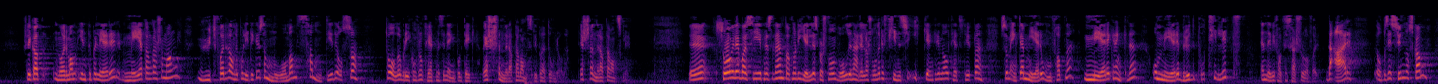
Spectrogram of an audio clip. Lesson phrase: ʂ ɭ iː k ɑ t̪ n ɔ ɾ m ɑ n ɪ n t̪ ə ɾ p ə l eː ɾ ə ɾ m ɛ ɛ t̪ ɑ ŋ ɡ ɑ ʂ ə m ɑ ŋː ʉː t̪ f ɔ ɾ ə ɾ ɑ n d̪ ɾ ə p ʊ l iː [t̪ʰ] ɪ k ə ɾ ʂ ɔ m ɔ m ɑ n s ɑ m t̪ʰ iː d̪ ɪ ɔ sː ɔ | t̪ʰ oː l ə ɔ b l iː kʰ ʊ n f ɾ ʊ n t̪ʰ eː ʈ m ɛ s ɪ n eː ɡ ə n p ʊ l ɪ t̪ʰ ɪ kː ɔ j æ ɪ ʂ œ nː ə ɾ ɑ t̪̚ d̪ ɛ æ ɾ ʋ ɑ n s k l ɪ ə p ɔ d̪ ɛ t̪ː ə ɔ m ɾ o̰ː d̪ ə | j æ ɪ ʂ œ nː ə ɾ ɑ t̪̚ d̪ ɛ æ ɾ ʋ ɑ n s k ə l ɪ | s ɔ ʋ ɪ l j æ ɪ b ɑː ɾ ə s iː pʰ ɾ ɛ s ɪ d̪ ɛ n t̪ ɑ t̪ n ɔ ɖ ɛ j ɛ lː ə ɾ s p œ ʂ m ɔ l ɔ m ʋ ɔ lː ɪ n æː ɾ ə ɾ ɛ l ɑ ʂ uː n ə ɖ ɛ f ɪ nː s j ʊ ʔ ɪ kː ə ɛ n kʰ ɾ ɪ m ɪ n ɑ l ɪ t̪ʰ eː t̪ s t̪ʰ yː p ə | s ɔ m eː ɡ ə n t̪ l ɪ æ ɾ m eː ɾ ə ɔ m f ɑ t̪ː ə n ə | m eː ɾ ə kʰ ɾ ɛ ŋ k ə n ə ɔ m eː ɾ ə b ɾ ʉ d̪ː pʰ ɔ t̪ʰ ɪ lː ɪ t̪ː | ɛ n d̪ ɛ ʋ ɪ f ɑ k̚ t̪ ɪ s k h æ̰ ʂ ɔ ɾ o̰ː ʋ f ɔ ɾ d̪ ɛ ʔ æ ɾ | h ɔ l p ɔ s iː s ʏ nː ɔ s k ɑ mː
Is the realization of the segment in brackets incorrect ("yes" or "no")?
yes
